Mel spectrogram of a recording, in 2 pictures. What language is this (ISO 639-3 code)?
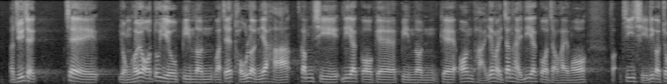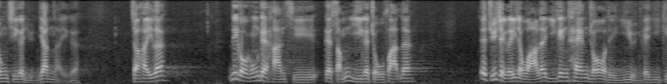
yue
